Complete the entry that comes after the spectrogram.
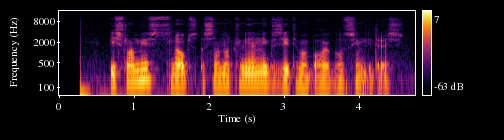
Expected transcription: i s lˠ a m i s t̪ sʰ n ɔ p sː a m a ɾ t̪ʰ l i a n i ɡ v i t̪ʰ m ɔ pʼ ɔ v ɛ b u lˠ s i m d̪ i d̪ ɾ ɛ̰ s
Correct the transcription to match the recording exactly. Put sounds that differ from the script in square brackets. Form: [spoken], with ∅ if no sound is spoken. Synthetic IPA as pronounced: i s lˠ a m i s t̪ sʰ n ɔ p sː a m a ɾ t̪ʰ l i a n i ɡ [z] i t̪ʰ m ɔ pʼ ɔ v ɛ b u lˠ s i m d̪ i d̪ ɾ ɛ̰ s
